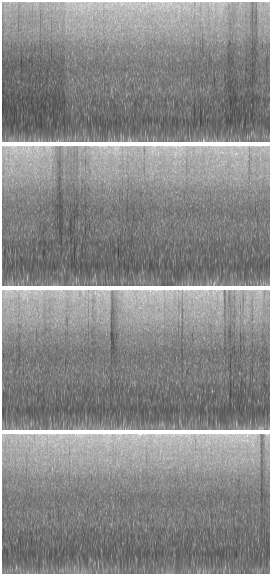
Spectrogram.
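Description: Water trickles steadily over stones in a stream.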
